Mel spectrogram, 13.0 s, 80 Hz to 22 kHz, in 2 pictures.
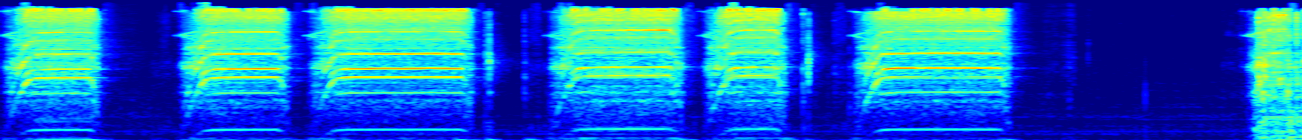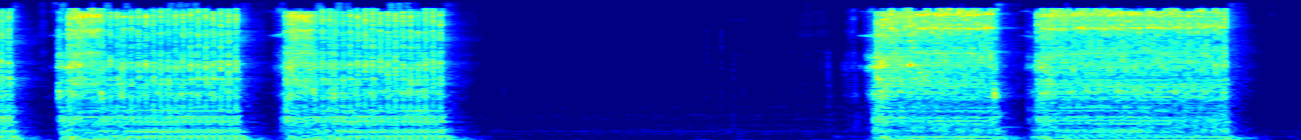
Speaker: One wee Makita Impact Driver, the DTD154, up and running again with a new gearbox housing, costing about, what was it, €17 plus the VAT.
